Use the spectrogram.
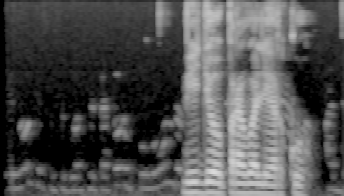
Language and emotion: Russian, neutral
